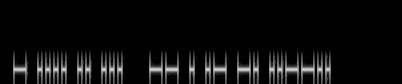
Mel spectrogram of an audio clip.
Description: Morse code, heard as a keyed tone, about 30 wpm, 700 Hz. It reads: THIS MEAN?
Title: Sentences from Top 200 Words 30wpm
